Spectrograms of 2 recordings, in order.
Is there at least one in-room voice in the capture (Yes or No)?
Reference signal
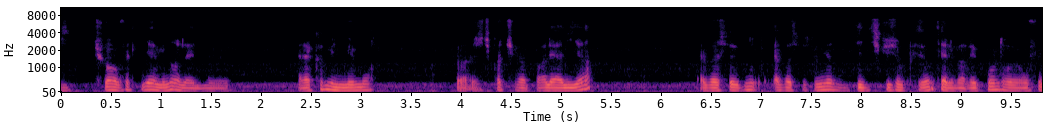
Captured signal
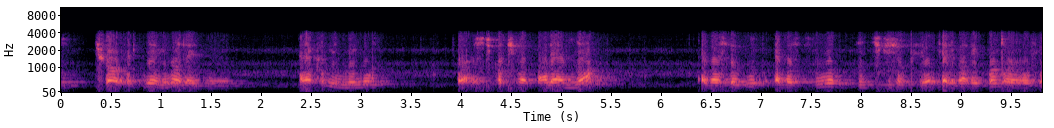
No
